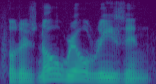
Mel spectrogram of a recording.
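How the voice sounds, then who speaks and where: A video game streamer talks slowly in a medium-pitched male voice, casually commenting on his gameplay as he thinks aloud. He muses and questions himself while reading menus, and his muffled lo-fi mic picks up obvious background noise.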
